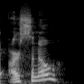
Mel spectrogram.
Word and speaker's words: Arsenault: Like, first, just I do want to bring it back to that, but I also want to bring up Vincent Arsenault. Is that how it's said? Sorry, Arsenault. – I believe so.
